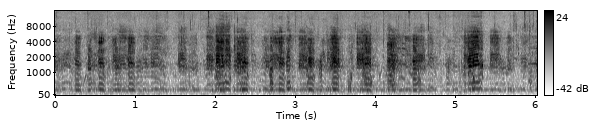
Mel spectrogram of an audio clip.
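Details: Domestic ducks, one of a flock of about fifty, rushing out of their pen toward a creek and lake in the morning after being made to wait an extra hour; many overlapping nasal quacks in quick, uneven bursts.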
